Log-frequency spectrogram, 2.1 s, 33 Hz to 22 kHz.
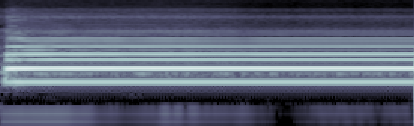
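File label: bassoon mezzo E3; Xsample VOL-6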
